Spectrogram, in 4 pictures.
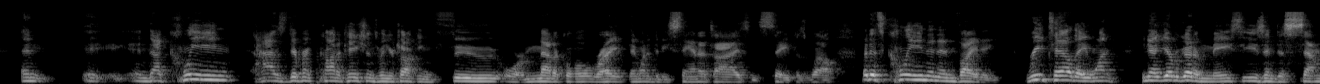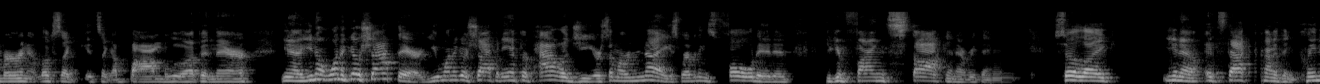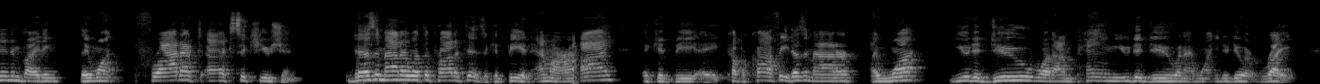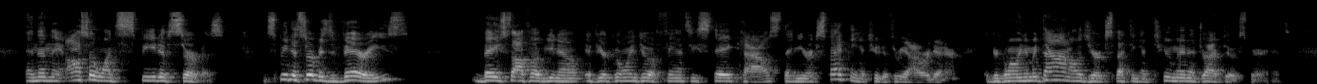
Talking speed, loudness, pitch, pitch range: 210 wpm, -31 LUFS, 155 Hz, 140-185 Hz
